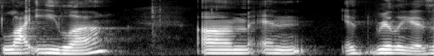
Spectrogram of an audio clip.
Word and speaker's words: Layla: So, it's not pronounced like it looks. It's called it's Laa. Um, and it really is a Swahili. And the Y is pronounced like an E and Swahili. So, it's Laa.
